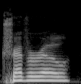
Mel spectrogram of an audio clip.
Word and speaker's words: Trevorrow: asked before we started how to pronounce his last name Trevorrow trevor oh the guy who were supposed to be directing Star Wars nodding and then dropped out there's apparently a Trevorrow cut or really I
